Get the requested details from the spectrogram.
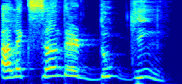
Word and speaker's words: Alexander Dugin: Em cima disso também, Putin pode ter sido influenciado por um tal Alexandre Alexander Dugin, é assim que pronuncia, que mistura coisas como pautas conservadoras anti-LGBT a pautas populares e sociais, tipo uma mistura de direita conservadora e esquerda social.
